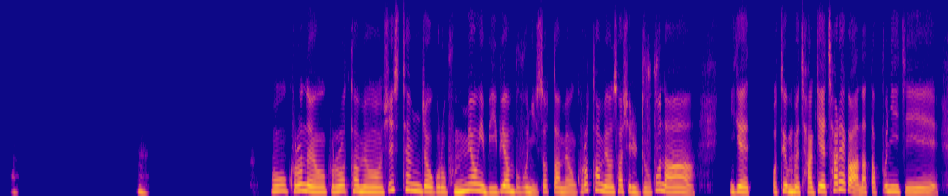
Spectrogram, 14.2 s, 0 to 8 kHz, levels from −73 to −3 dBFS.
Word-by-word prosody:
어. 205 - -19 1.9
음. 185 -5 -5 1.8
어 235 +1 -1
그러네요. 235 -3 +2
그렇다면 215 -2 +1
시스템적으로 230 -8 -1
분명히 235 +5 +3
미비한 215 +4 +1
부분이 195 -3 -3
있었다면 180 -2 -3
그렇다면 245 - -1
사실 205 -4 -3
누구나 200 - 0 0.5
이게 210 -2 +3 0.4
어떻게 210 +4 -1
보면 215 -2 +4
자기의 205 +4 +2
차례가 275 +2 +2
안 170 +2 0
왔다 190 +2 -3
뿐이지 190 -5 -2
210 Hz, 245 characters per minute, -20 LUFS, 195-235 Hz, 1.9 s, 보면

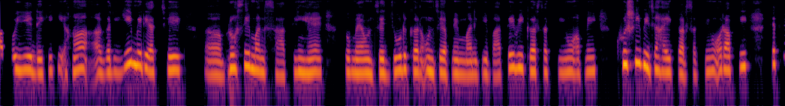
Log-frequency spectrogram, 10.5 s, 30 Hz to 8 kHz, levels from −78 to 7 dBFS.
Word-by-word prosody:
आप 330 -10 -3
ये 205 0 +3
देखिए 175 +2 -3
कि 200 - -9
हाँ 215 +3 +1
अगर 180 +2 -3
ये 245 +11 +3
मेरे 250 -5 +5
अच्छे 200 +2 +1 0.4
अ, - - -10
भरोसेमंद 195 - +2
साथी 170 +3 -4
हैं, 180 +1 +1 0.3
तो 180 - -1
मैं 175 -1 +1
उनसे 175 0 +2
जुड़कर 190 +3 +1
उनसे 180 0 0
अपने 170 0 0
मन 160 -1 -3
की 170 - -3
बातें 160 +10 -1
भी 225 - +5
कर 190 - +4
सकती 180 -1 -9
हूँ, 180 0 -2
अपनी 190 +3 -4 0.3
खुशी 275 +2 +6
भी 255 -4 +7
ज़ाहिर 190 -4 0
कर 170 - +1
सकती 165 +4 -11
हूँ 190 0 -3
और 205 +2 -1
आपकी 205 +4 +1
कहते 255 +2 -6
185 Hz, 205 wpm, -22 LUFS, 175-210 Hz, 0.4 s, भी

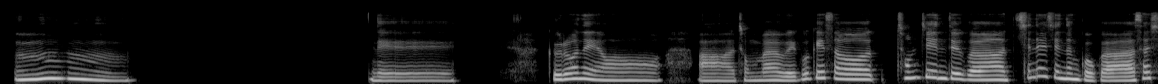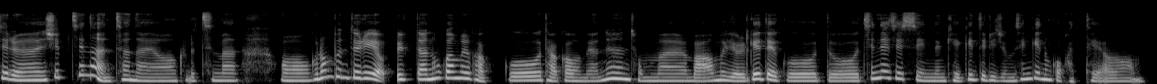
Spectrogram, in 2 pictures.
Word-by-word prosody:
음. 225 -7 +3 2.3
네. 175 -2 -5 0.9
그러네요. 195 -7 +1 0.3
아 170 0 -2
정말 190 +1 -1
외국에서 240 +2 +2 0.3
현지인들과 255 - +3
친해지는 300 - +1
거가 180 -1 +2
사실은 205 -8 +1
쉽지는 330 - -2
않잖아요. 165 -3 -2
그렇지만 175 0 -5 0.4
어 175 -1 -1
그런 310 +8 +1
분들이 300 -6 +2 0.2
일단 230 +1 +2
호감을 290 0 +3
갖고 180 - -1
다가오면은 170 - 0
정말 165 -3 -5
마음을 170 +5 0
열게 170 +10 +2
되고 165 -7 0
또 160 0 -3
친해질 280 - -1
수 245 -4 -3
있는 165 -1 -4
계기들이 190 +4 -3
좀 160 0 -7
생기는 245 +1 +1
것 180 -4 -5
같아요. 150 -1 -8
195 Hz, 220 characters per minute, -24 LUFS, 170-250 Hz, 2.3 s, 음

